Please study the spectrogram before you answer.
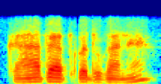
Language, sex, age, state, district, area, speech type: Hindi, male, 30-45, Bihar, Vaishali, rural, conversation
